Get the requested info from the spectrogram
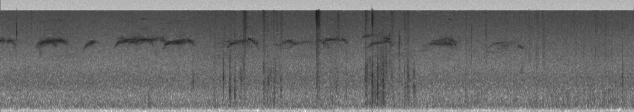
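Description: A bird chirping repeatedly, a dozen or so short arched chirps that thin out after about seven seconds. A few sharp clicks and crackles stand out around the middle.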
